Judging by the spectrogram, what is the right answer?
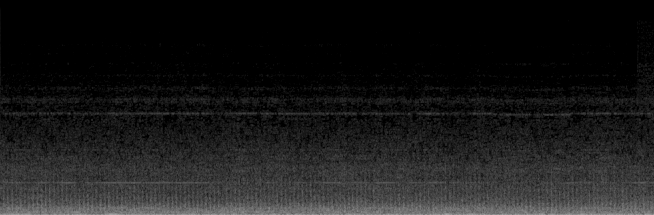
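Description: A helicopter in a military video game drones steadily with a heavy low rotor thump and broad engine hiss, constant and unbroken throughout, with no voices.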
